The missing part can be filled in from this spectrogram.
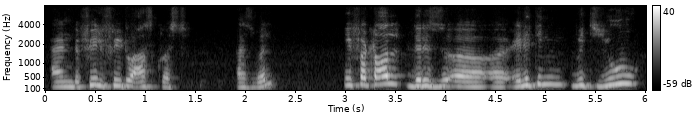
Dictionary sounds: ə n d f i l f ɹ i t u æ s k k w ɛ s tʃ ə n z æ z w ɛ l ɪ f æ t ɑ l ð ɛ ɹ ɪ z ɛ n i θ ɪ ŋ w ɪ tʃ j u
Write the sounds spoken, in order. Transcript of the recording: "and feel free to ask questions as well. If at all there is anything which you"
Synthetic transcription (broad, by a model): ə n d f i l f ɹ i t u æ s k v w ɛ s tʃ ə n æ z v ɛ l ɪ f æ t ɑ l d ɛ ɹ ɪ z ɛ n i t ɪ ŋ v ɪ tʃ j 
